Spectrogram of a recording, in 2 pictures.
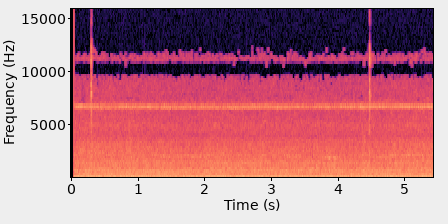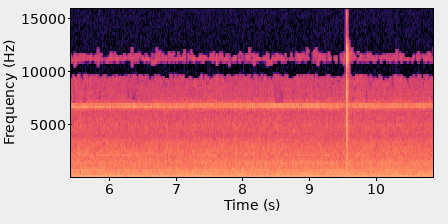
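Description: Steady low rumble of road and engine noise inside a semi-truck's cab cruising at highway speed.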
